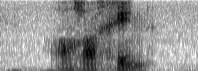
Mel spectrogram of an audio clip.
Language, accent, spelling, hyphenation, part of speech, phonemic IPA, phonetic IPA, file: Armenian, Eastern Armenian, աղախին, ա‧ղա‧խին, noun, /ɑʁɑˈχin/, [ɑʁɑχín], Hy-աղախին.ogg
- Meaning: maidservant, housemaid, maid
